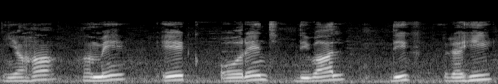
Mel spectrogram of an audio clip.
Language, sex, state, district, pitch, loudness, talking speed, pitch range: Hindi, male, Madhya Pradesh, Dhar, 170 Hz, -14 LUFS, 85 wpm, 150-200 Hz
